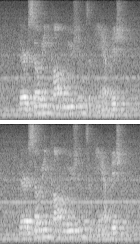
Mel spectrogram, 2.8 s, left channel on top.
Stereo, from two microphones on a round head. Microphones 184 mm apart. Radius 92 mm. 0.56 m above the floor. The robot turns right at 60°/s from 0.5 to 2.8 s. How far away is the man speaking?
About 1.1 m.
